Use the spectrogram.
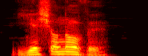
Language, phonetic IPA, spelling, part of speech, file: Polish, [ˌjɛ̇ɕɔ̃ˈnɔvɨ], jesionowy, adjective, Pl-jesionowy.ogg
